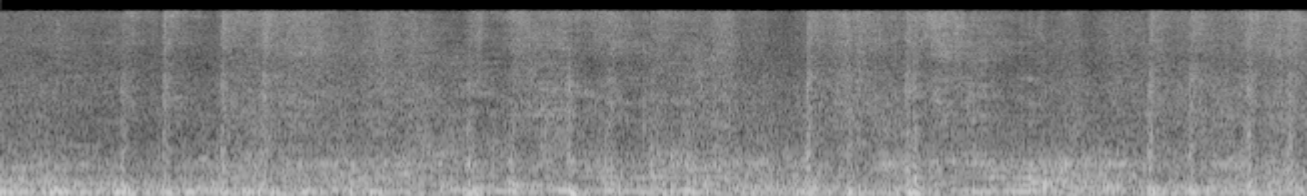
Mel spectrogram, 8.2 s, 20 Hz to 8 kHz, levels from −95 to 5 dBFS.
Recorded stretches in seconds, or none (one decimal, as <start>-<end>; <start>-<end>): 0.0-2.6; 4.5-5.7; 6.5-8.2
